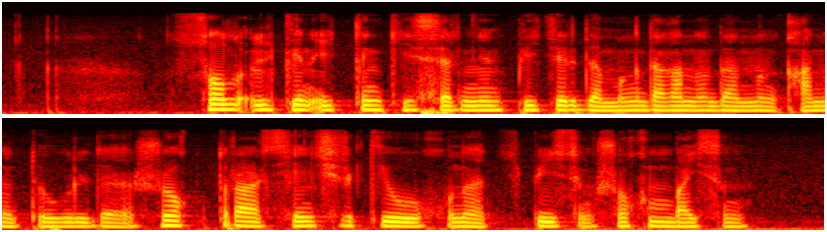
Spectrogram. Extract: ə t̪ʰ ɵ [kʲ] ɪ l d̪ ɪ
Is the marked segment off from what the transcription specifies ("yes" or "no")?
yes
